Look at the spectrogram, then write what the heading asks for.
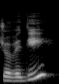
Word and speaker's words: Giovedì: In Italian, it's pronounced Giovedì.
